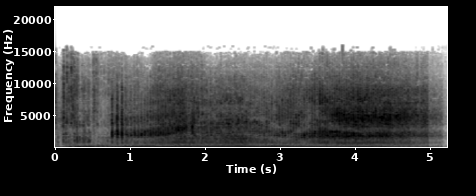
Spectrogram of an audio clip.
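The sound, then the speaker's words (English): A car engine drones as Max drives the Falcon off into the night. The loud, steady, low roar rises in pitch over the first second or so, then holds smoothly for the rest, with no voices. “Max drives off, leaving the captain with the pretty blonde. The feral kid watches him go from the entrance. The Falcon hurtles off into the night.”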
